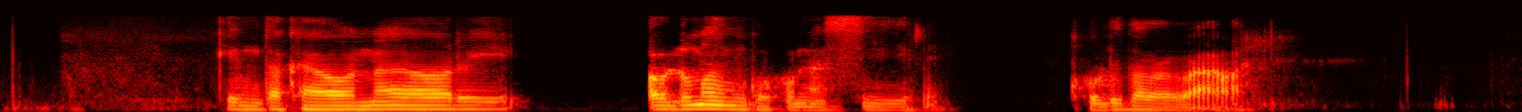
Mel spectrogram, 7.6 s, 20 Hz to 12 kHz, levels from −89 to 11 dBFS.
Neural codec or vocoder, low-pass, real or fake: codec, 16 kHz, 2 kbps, X-Codec, HuBERT features, trained on general audio; 7.2 kHz; fake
